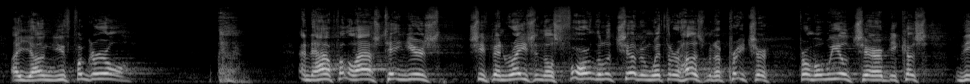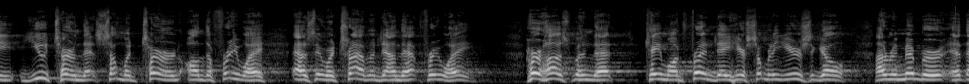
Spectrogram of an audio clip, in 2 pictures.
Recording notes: during the Sunday Morning service on March 19, 2023, at North Valley Baptist Church in Santa Clara, California.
